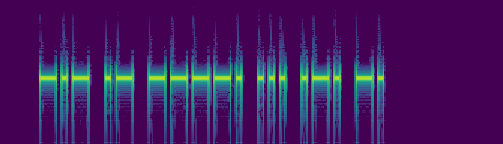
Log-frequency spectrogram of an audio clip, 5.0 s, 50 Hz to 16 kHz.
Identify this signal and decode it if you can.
Morse code, heard as a keyed tone, about 22 wpm, 700 Hz. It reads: KA9SRN
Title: USA Call Signs - 6 Characters - 22wpm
